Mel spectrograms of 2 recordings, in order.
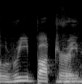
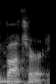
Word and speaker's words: Rbutr: Also, to make sure, it's spelled R-B-U-T-R, so Rebutter. – Rebutter, yeah.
